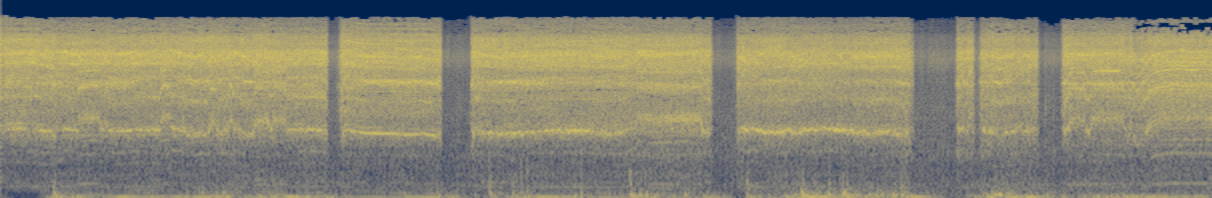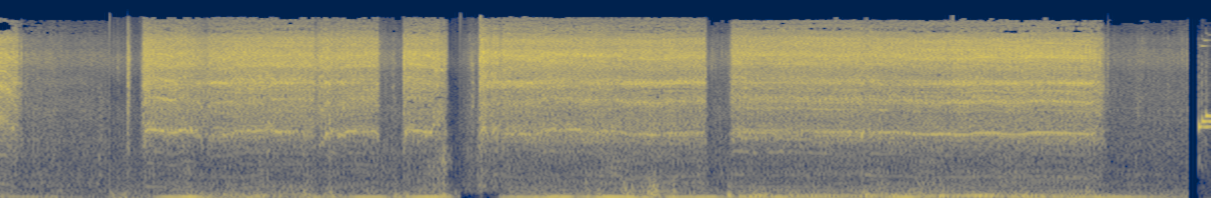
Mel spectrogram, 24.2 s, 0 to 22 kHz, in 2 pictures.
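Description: Cordless impact driver spinning an SK11 Afro-kun Junior abrasive wheel against a scooter engine's corroded aluminium crankcase: a steady high whine, stopping and restarting every few seconds as the trigger is let off, and stopping near the end.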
